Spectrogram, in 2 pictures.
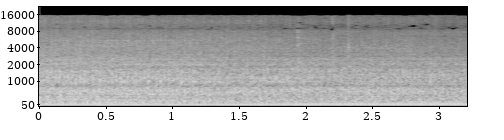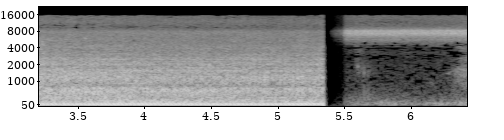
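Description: A tractor engine runs with a steady low rumble.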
